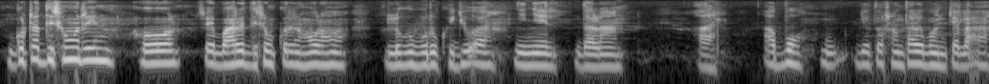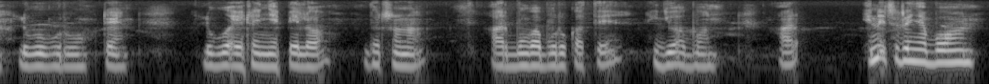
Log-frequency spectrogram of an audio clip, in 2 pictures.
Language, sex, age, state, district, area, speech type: Santali, male, 18-30, Jharkhand, East Singhbhum, rural, spontaneous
